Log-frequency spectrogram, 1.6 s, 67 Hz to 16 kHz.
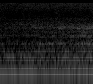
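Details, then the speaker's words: Frigidaire GLRT183TDWE warm fridge: the evaporator fan motor, found not working, runs only after a push, with a low, slow and uneven hum; it is failing and needs replacing. "oh she picked right up she's not gonna last long definitely need a new one"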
